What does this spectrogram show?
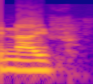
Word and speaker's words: knife: अब बच्चा चाकू, तो क्या हो जाएगा, ए नाइफ, KNIFE। आपको ये भी बताया कि एन से पहले के चुप रहता है, साइलेंट रहता है।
